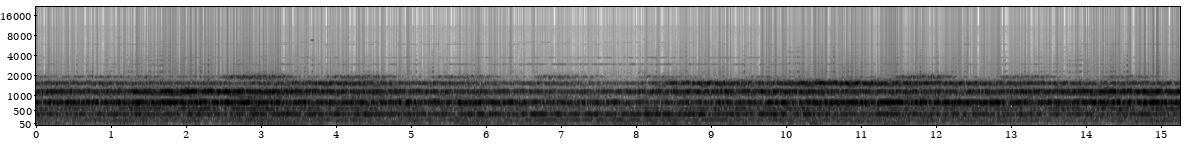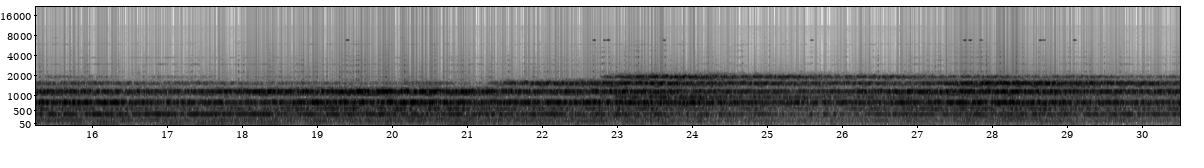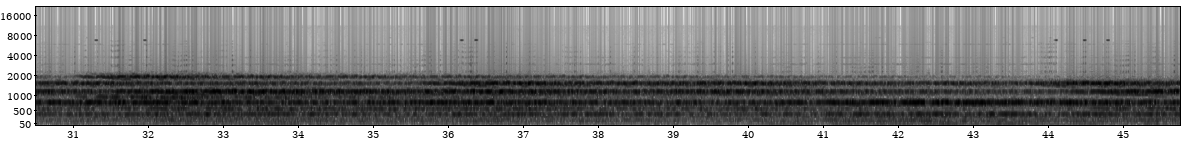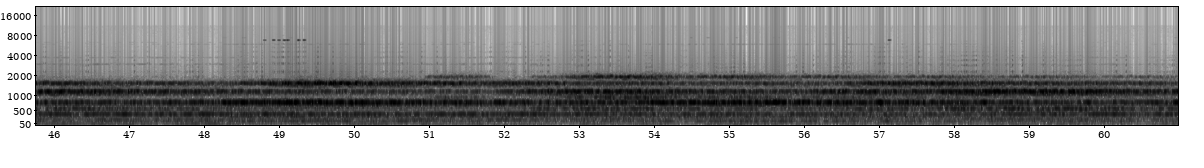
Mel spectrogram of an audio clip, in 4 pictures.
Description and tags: Choir Of Weeping Angels Loop
I fed some whalesong samples into some granular processing software and this eerie angelic choir sound came out...
ambience, ambient, angelic, anxious, atmosphere, choir, choral, chorus, creepy, drama, dramatic, dream, drone, eerie, fantasy, Gothic, haunted, heavenly, nightmare, scary, singing, sinister, spooky, suspense, weird, whales, whale-song, whalesong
